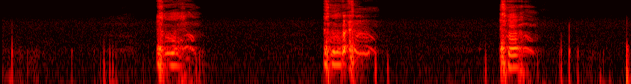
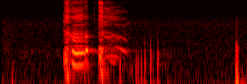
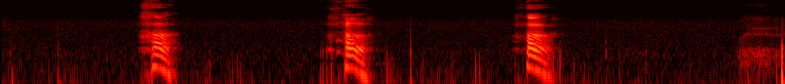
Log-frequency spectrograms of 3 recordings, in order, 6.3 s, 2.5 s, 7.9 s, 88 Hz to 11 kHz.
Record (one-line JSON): {"three_cough_length": "6.3 s", "three_cough_amplitude": 4330, "three_cough_signal_mean_std_ratio": 0.35, "cough_length": "2.5 s", "cough_amplitude": 2408, "cough_signal_mean_std_ratio": 0.39, "exhalation_length": "7.9 s", "exhalation_amplitude": 3383, "exhalation_signal_mean_std_ratio": 0.28, "survey_phase": "beta (2021-08-13 to 2022-03-07)", "age": "45-64", "gender": "Female", "wearing_mask": "No", "symptom_none": true, "symptom_onset": "5 days", "smoker_status": "Ex-smoker", "respiratory_condition_asthma": false, "respiratory_condition_other": false, "recruitment_source": "Test and Trace", "submission_delay": "3 days", "covid_test_result": "Negative", "covid_test_method": "RT-qPCR"}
